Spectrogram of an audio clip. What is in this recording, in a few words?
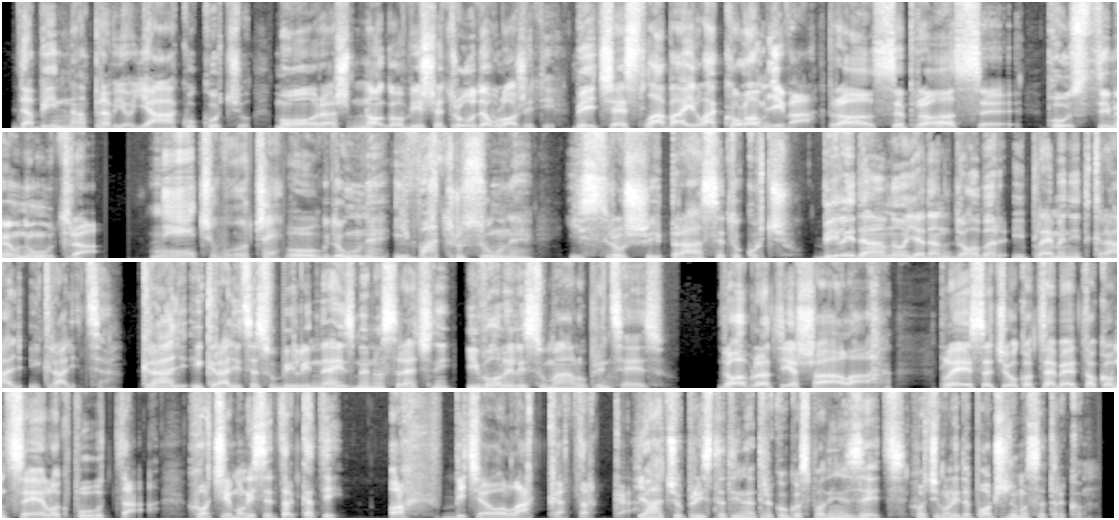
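Serbian, male; serbian voice over talent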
